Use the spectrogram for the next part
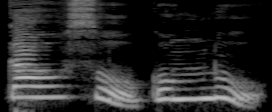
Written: gao1su4gong1lu4

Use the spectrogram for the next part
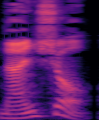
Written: nan2shou4

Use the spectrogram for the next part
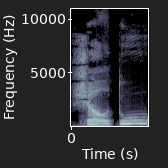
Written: shou3du1

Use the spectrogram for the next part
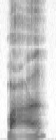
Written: wan3

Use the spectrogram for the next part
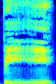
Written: bi3

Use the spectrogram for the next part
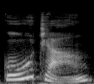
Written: gu3zhang3

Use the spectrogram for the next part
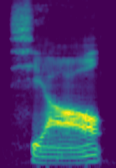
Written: xiao3

